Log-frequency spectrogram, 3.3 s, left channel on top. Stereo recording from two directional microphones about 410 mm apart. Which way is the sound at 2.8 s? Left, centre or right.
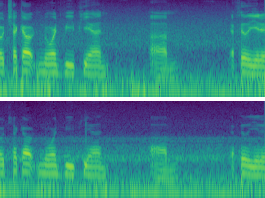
Left.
